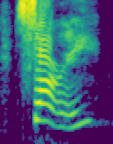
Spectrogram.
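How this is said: It is said as an apology.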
